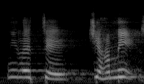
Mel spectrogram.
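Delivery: loud, high mock praise; comic enthusiasm. Real, not acted. Preacher cheers a middling grade, loud comic enthusiasm. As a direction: proclaim it as if splendid.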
